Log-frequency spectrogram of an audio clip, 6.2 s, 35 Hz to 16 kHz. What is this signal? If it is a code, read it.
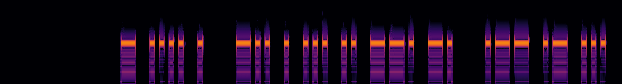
Morse code, heard as a keyed tone, about 25 wpm, 700 Hz. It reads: THE DESIGN WAS
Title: Sentences from Top 1000 Words - Review Part 5 - 25wpm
